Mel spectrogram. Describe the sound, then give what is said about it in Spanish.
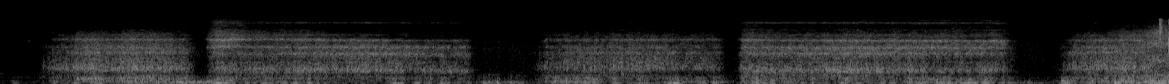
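Slow, deep breathing in and out during a guided relaxation, heard as several long, loud, airy breaths separated by brief pauses, with no talking. “Inhala, exhala.”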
